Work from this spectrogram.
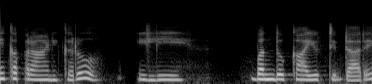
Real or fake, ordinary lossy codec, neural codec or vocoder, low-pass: fake; none; codec, 16 kHz, about 1 kbps, DyCAST, with the encoder's durations; 7.2 kHz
